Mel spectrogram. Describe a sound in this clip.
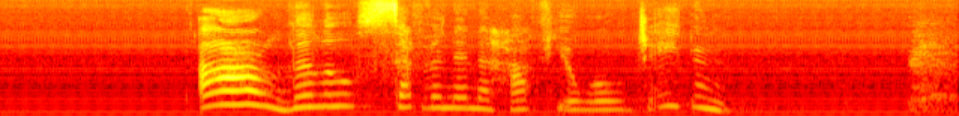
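A middle-aged woman speaks with emphasis into a microphone, in a large echoing room.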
